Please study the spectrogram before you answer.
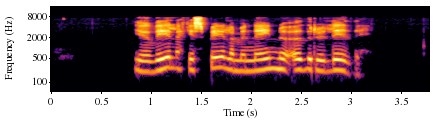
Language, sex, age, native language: Icelandic, female, 40-49, Icelandic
